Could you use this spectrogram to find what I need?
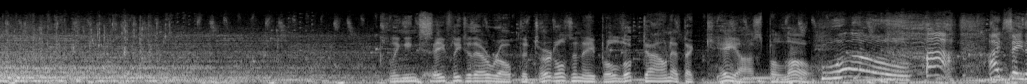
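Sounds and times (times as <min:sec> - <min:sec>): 
geyser of water bursting through roof: 0:00.0 - 0:02.4
speech: 0:03.9 - 0:10.2
laughter: 0:08.2 - 0:10.2.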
